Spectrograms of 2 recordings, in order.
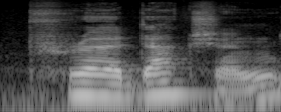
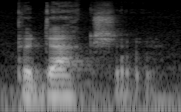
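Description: First: The R comes before the first vowel. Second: The first syllable has no R sound. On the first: "instead of production" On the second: "if you are non-rhotic, you'll say production"

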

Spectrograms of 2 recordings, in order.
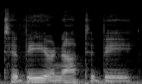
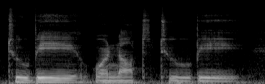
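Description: First: The word 'to' has a reduced vowel with unrounded lips. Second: The word 'to' has a full long oo vowel. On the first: "I don't personally find to be or not to be hard on the ear" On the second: "we fully say to be or not to be"

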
